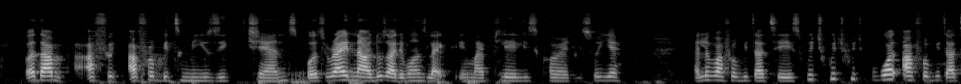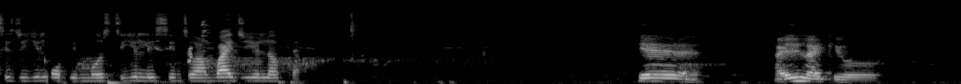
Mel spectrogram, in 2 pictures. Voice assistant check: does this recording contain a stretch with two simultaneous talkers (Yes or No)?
No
